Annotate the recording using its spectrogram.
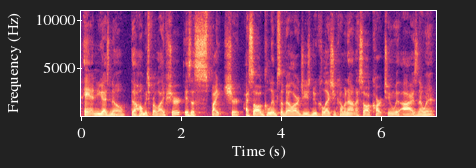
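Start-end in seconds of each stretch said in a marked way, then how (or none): none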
